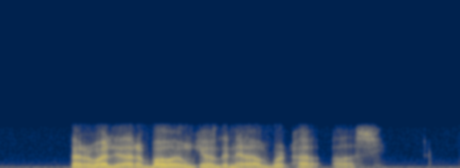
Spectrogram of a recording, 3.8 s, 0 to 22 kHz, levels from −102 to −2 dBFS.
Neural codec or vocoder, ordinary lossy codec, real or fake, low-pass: autoencoder, 22.05 kHz, a latent of 192 numbers a frame, VITS, trained on many speakers; Opus, 16 kbps; fake; 5.4 kHz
